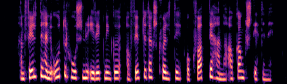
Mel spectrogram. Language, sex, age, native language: Icelandic, female, 30-39, Icelandic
